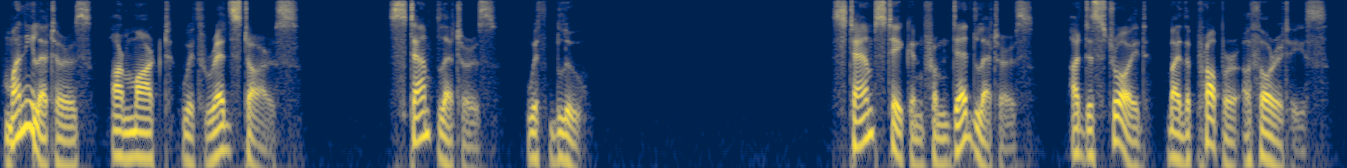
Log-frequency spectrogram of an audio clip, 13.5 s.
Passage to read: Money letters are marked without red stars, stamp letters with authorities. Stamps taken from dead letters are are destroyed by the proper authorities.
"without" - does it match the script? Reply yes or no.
no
